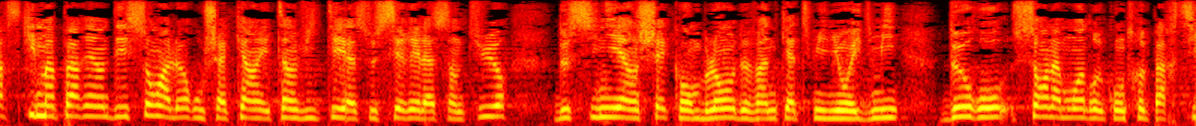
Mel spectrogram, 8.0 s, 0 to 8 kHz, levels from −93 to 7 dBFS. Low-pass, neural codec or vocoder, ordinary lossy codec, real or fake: none; none; none; real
